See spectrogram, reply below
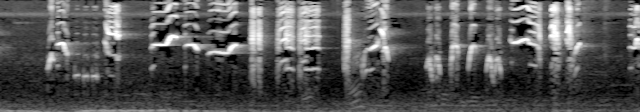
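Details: White-rumped shama singing a varied phrase of curling whistles and sharp slides broken by loud raspy chattering bursts, the phrases running almost continuously.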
